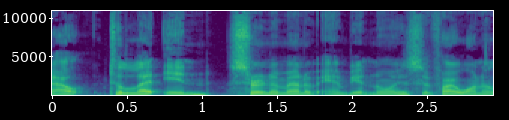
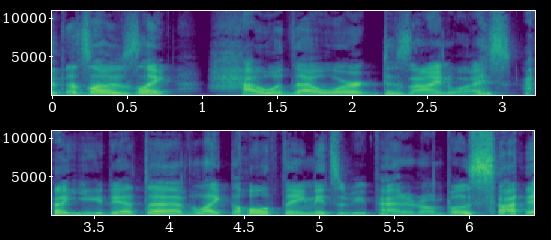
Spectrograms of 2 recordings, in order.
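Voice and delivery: laughing at own mix-up; giggling through the words; 7 semitones higher than usual. Real, not acted.

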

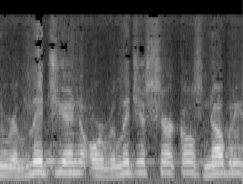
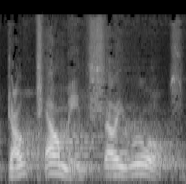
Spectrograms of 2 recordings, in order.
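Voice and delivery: ordinary talk

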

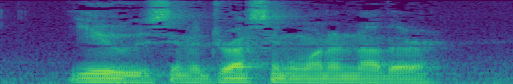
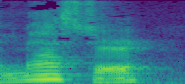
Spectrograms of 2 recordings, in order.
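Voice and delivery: louder and higher, an offended protest; indignant protest; 3 semitones higher, 6 dB louder than usual. Acted. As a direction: protest as if the question were an insult. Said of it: "the monks answered indignantly".

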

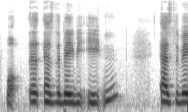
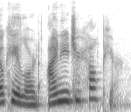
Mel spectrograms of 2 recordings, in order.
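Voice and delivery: much softer, a murmured plea to the Lord; quiet prayer; 7 dB quieter than usual. Pretend. Believer praying for help, much softer. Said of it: "and say".

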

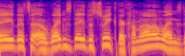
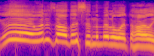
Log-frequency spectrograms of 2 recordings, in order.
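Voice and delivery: higher-pitched groaning complaint; exasperated; 7 semitones higher than usual. Retold or imitated. Cohost recalling his reaction to Harley, exasperated. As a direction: act out an annoyed reaction, starting on a groan.

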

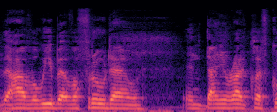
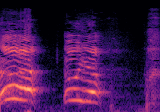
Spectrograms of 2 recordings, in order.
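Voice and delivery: far higher, louder, slow hammed-up wail; mock pain cry; 6 dB louder, much slower than usual. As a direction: stretch out a comic cry of agony.

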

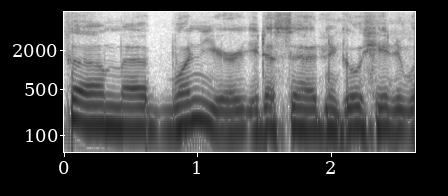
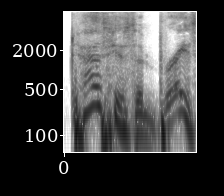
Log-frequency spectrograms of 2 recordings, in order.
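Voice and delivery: high-pitched snooty official; high bureaucrat voice; 6 semitones higher than usual. Acted. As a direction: pitch up as a haughty clerk. Bureaucrat repeats the name.

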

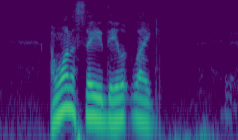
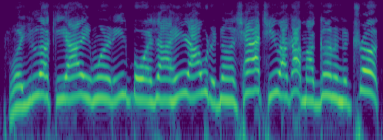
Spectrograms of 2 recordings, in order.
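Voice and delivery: put-on high, loud rant in a Southern accent; mimicked Southern yelling; 11 semitones higher, 5 dB louder than usual. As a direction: yell threats like an irate Southern local. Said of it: "he started yelling at us".

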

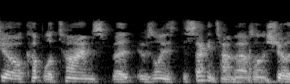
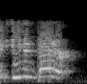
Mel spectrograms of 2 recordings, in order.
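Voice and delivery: high-pitched excited outburst; imitated actor getting thrilled, pitch shooting up; Martin Sheen. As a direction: burst out with hammed-up delight. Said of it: "he got so excited".

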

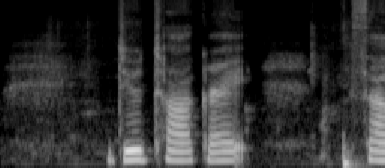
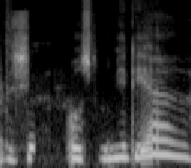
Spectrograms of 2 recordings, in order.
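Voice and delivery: put-on French accent; 4 semitones higher than usual. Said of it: "Pepe Le Pew over here".

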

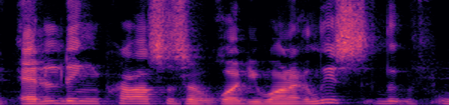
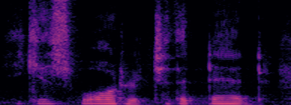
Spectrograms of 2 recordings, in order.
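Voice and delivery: Dune quote; 12 dB quieter than usual. Retold or imitated. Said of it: "making a fuckload of Dune references".

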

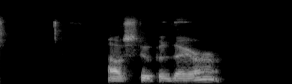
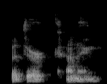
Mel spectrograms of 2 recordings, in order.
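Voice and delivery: ordinary talk, nothing marked

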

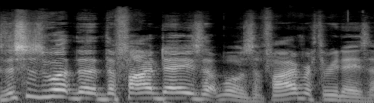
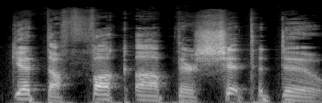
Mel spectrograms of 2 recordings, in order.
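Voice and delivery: slow, louder mock wake-up order; retold yell; 4 semitones higher, 7 dB louder, slower than usual. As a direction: bark it like a drill sergeant, slowly. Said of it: "busted your door down and said".

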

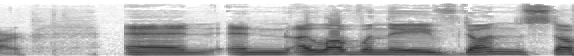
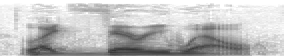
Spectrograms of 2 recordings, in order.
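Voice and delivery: ordinary talk, nothing marked

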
